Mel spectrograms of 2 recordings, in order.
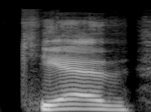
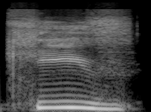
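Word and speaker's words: Kyiv: remembering the rationale correctly Kev is the Russian pronunciation God and keev is the Ukrainian pronunciation right is there that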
